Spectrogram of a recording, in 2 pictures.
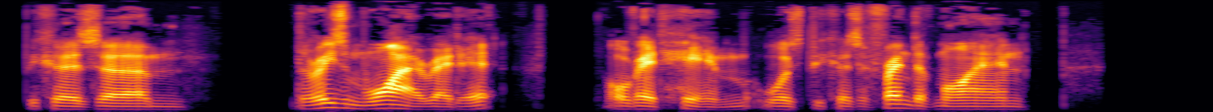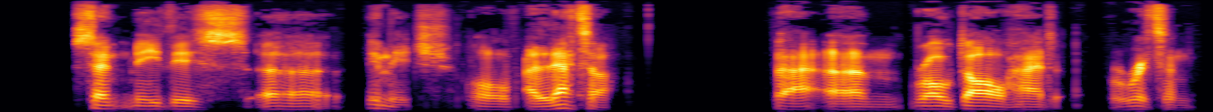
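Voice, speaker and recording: Low-voiced guy rambling about books on a podcast, dry close sound. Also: fairly bright tone, no echo. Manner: thoughtful, rambling with fillers and restarts. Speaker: podcast co-host. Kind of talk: casual chat about books and fiction.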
